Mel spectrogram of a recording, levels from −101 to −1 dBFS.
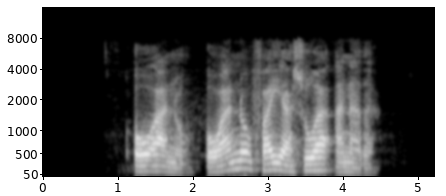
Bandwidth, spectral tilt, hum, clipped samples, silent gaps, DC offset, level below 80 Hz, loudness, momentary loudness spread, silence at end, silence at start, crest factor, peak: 7.8 kHz; -6 dB/octave; none; under 0.1%; none; under 0.1%; -66 dBFS; -17 LUFS; 13 LU; 0.85 s; 1.2 s; 16 dB; -2 dBFS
